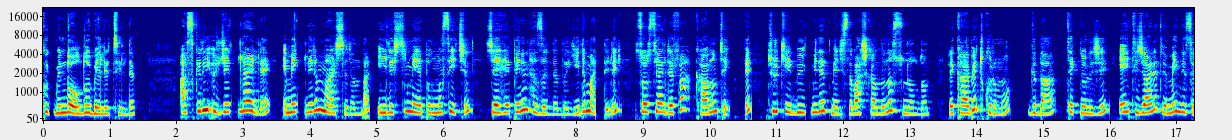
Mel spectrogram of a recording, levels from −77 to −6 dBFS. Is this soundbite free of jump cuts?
no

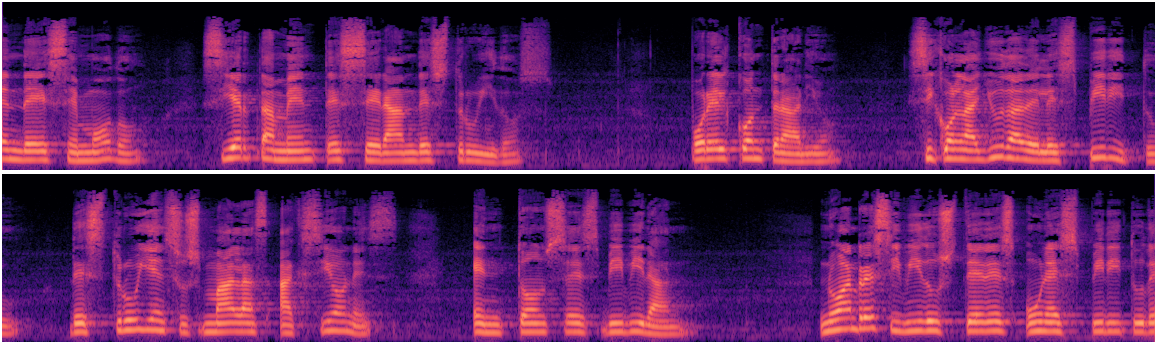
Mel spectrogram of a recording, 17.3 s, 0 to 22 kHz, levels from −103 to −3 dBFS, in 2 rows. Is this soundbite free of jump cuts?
no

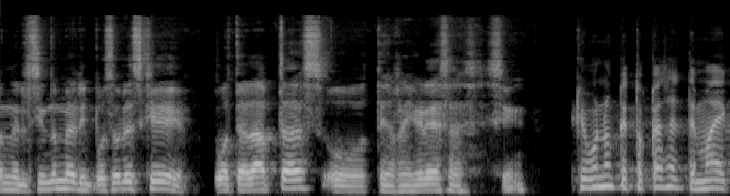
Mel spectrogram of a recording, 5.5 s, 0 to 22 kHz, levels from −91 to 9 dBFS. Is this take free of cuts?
yes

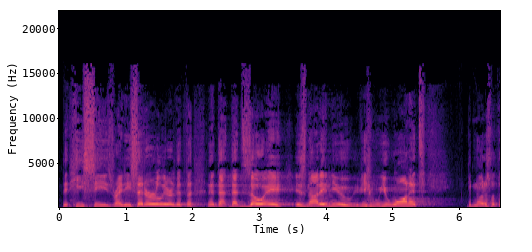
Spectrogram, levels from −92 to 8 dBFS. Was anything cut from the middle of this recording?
no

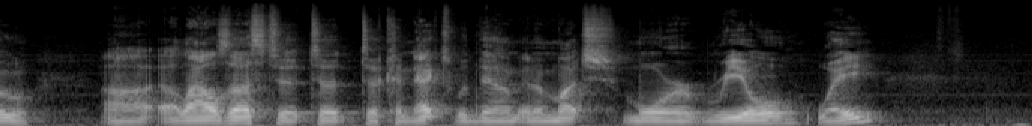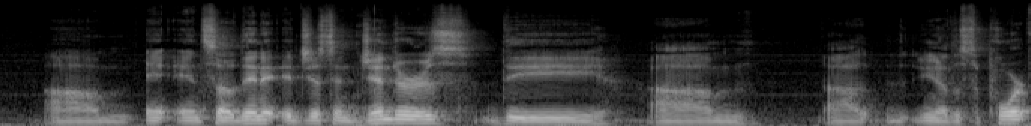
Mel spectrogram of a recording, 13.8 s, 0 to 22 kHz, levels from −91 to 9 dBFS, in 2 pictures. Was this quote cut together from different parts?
yes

